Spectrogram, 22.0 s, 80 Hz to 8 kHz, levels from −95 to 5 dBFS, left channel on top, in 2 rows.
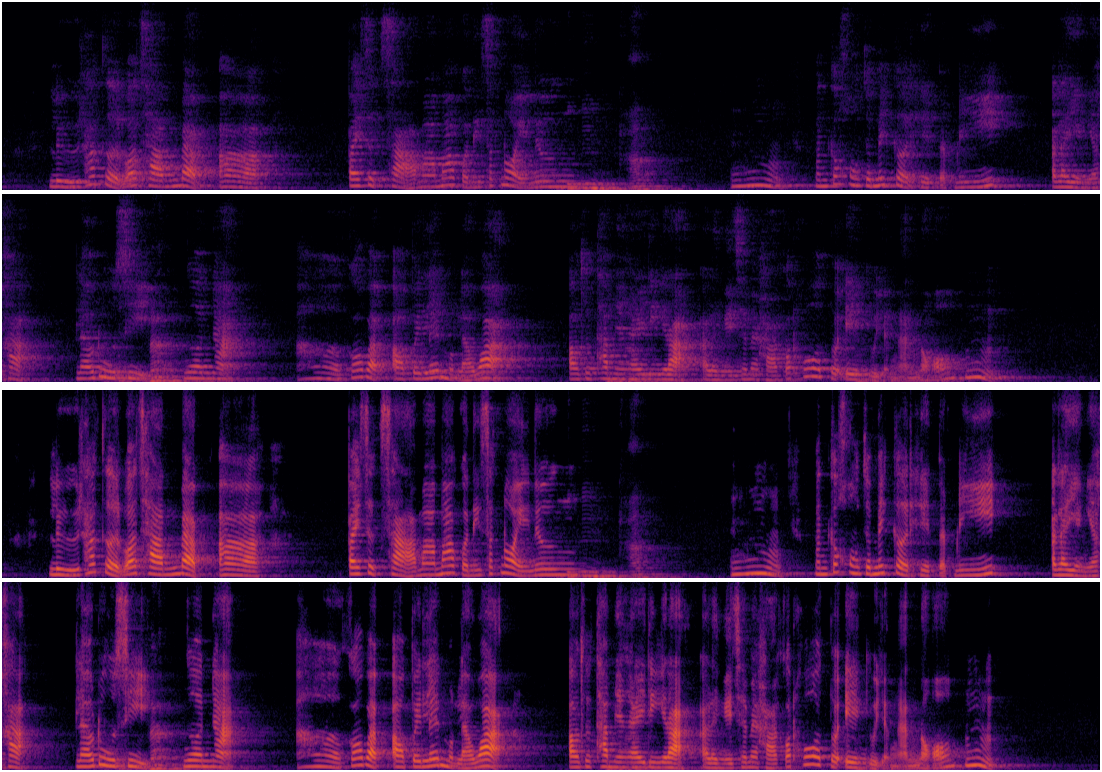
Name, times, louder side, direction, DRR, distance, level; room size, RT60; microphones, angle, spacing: voice 1, 0.5-2.6 3.5-5.8 7.3-7.8 8.1-9.9 10.5-11.2 11.7-12.5 12.8-13.3 13.9-16.0 16.7-20.9, right 8 dB, 75° right, 15 dB, 0.4 m, -37 dB
voice 2, 5.5-6.4 12.0-12.6 12.9-13.0 17.2-17.3 20.1-20.2, right 1 dB, 20° right, 1 dB, 1.3 m, -48 dB
8.1 x 7.1 x 4.2 m, 1.3 s
head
